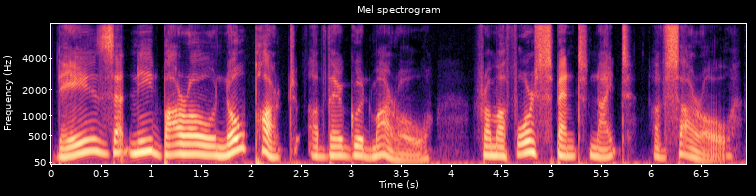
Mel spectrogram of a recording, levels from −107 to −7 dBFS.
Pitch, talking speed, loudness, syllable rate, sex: 145 Hz, 145 wpm, -17 LUFS, 3.3 syllables/s, male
